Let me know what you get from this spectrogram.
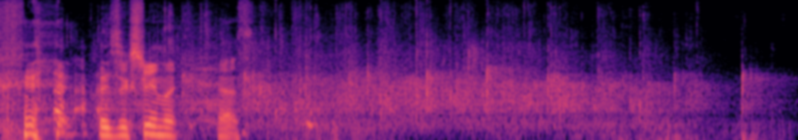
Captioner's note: applause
